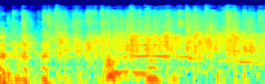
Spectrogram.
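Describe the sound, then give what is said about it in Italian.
Applause called for during a relaxed conversation with a musician: a dense, continuous patter of clapping with people talking over it. “detto da Eugenio Finardi, un applauso, dai.”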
